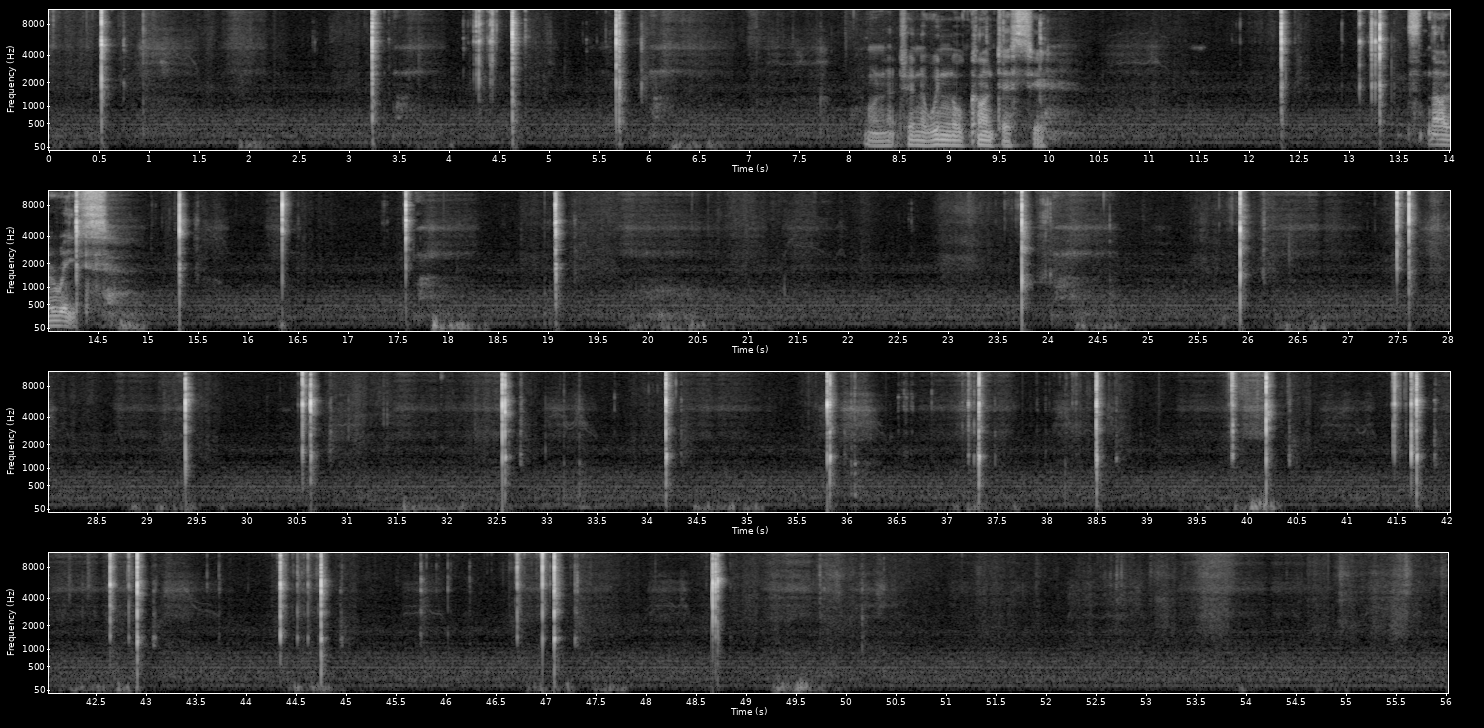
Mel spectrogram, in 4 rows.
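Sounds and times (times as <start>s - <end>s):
stone flakes snapping clicks: 0.4s - 1.0s, 3.2s - 3.4s, 4.2s - 4.8s, 5.6s - 6.0s, 12.3s - 13.6s, 15.3s - 15.6s, 19.0s - 19.4s, 23.6s - 24.2s, 25.8s - 26.3s, 27.5s - 27.9s, 29.3s - 29.6s, 30.5s - 31.0s, 32.5s - 32.8s, 34.2s - 34.5s, 35.8s - 36.2s, 37.2s - 37.6s, 38.2s - 38.8s, 39.8s - 40.5s, 41.5s - 42.0s, 42.6s - 43.2s, 44.3s - 45.0s, 45.8s - 47.4s, 48.6s - 48.9s.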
